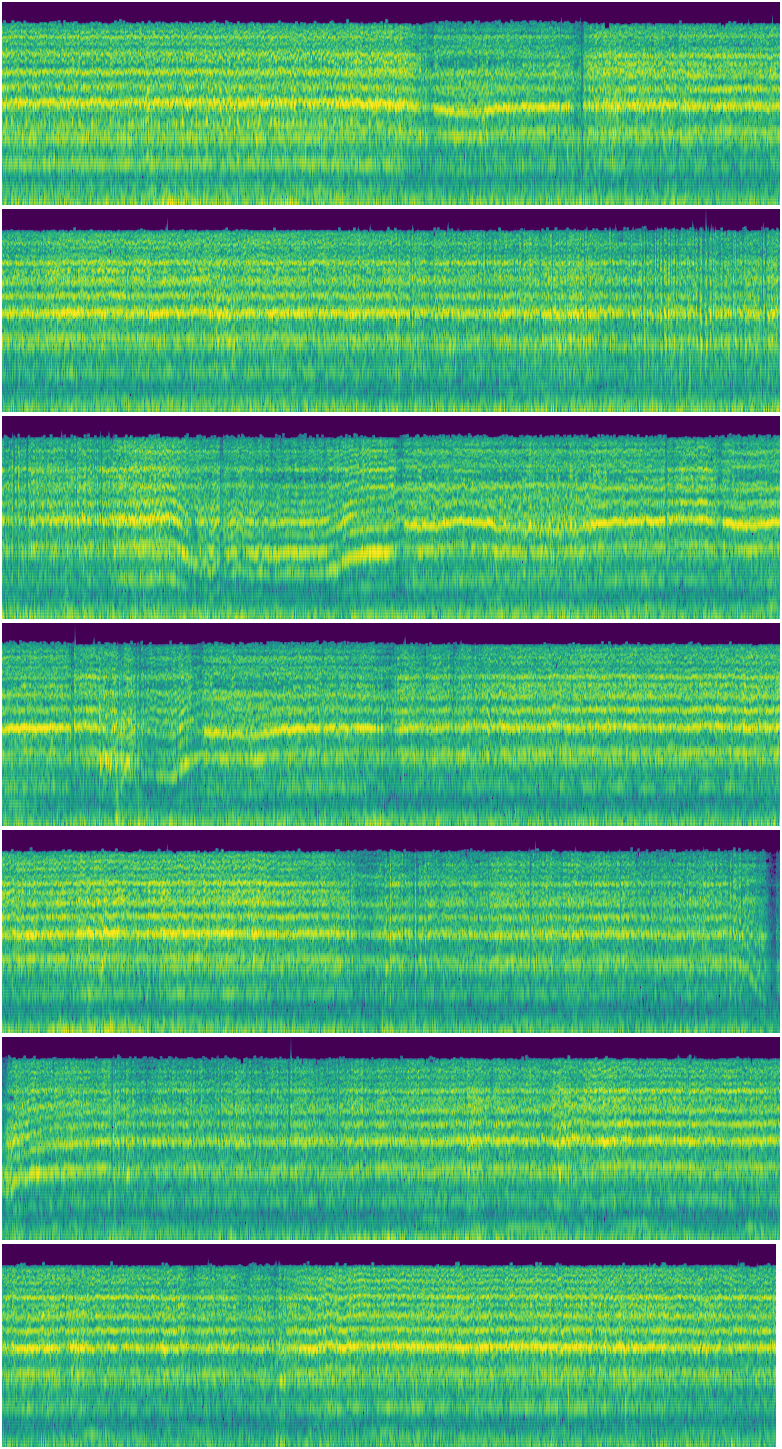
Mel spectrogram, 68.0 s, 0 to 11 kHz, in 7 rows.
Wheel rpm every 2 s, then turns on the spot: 160, 160, 160, 170, 160, 170, 170, 170, 170, 170, 160, 100, 160, 160, 160, 140, 160, 160, 160, 160, 170, 170, 170, 160, 120, 170, 170, 170, 160, 170, 170, 160, 170, 170.
none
